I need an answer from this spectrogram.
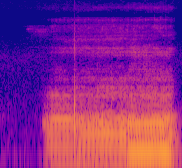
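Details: Dogue de Bordeaux puppy asleep, giving one sustained, low, droning snore with steady harmonic tone lasting about a second and a half, slightly louder toward its end.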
